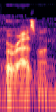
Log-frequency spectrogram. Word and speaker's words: Pharasma: Okay, so you're gonna target the end of the festival when he's on stage talking about the festival itself and the diasma, that the god, did I say that right? – Pharasma. – Pharasma, sorry. Yeah, where he's talking about Pharasma and, you know, the cycle of souls.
